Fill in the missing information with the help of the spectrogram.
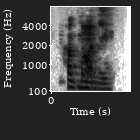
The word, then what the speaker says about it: Hogmanay: Hogmanay.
